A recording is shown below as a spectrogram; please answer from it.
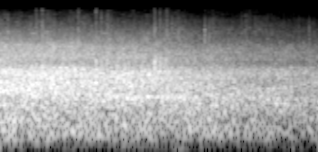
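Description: A large theatre audience applauding and laughing, the noise fading away toward the end.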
